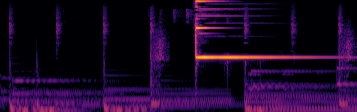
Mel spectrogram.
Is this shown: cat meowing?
no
